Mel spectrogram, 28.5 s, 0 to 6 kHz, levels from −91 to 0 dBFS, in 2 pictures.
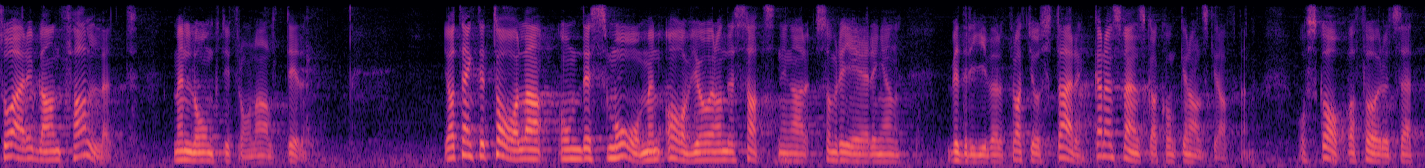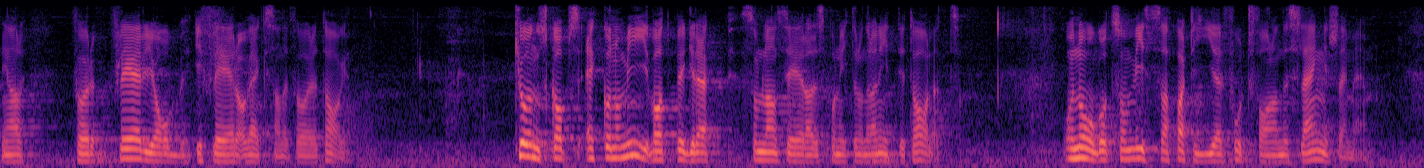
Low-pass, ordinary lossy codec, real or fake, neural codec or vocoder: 5.4 kHz; none; real; none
